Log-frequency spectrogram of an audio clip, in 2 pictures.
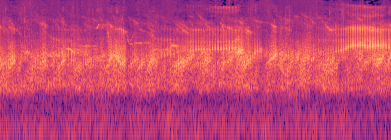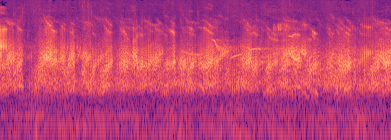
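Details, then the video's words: Chorus of frogs calling in water: many overlapping raspy croaks forming an unbroken wall of sound, a few brighter higher notes standing out near the middle. "Frog sound in the water"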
